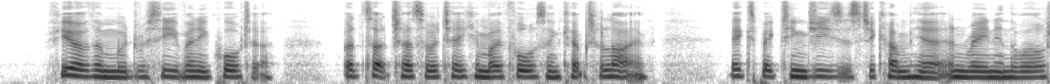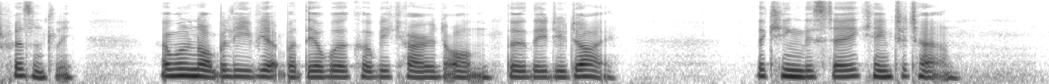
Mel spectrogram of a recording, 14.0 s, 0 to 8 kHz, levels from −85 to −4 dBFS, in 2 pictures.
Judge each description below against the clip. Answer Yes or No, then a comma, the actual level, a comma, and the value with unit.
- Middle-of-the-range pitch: Yes, medium, 175 Hz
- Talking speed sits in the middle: No, fast, 220 wpm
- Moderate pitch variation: No, narrow, 1.6 semitones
